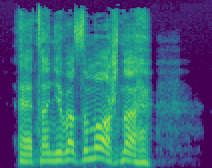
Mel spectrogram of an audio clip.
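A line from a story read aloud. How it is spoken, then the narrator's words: Trembling voice. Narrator (Russian): сказала дрожащим голосом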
